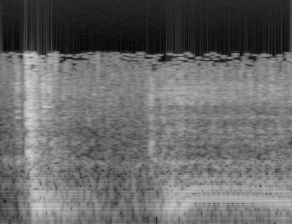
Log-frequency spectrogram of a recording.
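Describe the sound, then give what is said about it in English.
A car engine starts with an ignition key, catching in a short burst, then settles into a low rumble that swells again as the car drives off. “Thank heaven, there's his car in the lane. Let's hope he's left the ignition key. He has, begod.”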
